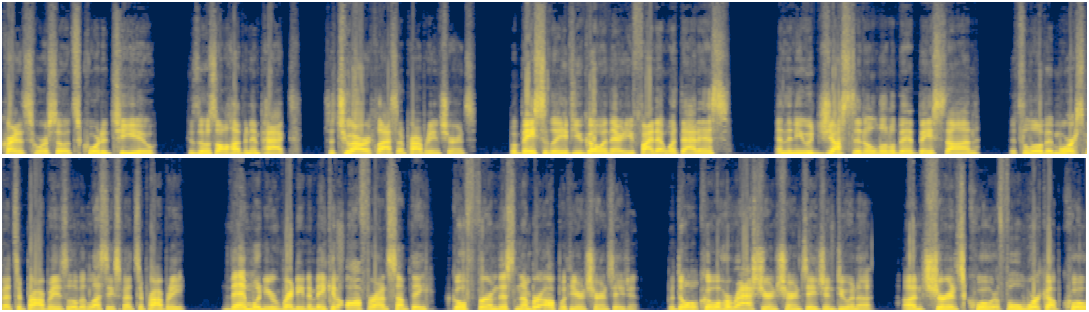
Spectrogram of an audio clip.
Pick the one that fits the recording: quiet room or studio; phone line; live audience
live audience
